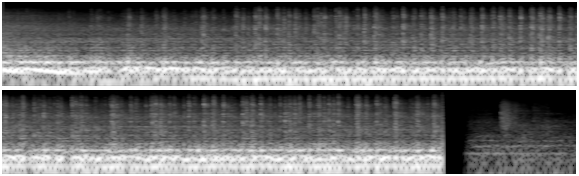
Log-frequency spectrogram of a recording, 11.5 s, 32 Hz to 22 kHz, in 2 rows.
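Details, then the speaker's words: Holden HT Monaro V8 after replacing faulty MSD ignition module: deep even burble holding steady with no misses, stumbles or knocks; running clean and healthy, sounds mint. "I must say I'm very pleased with that that sounds mint me too"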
